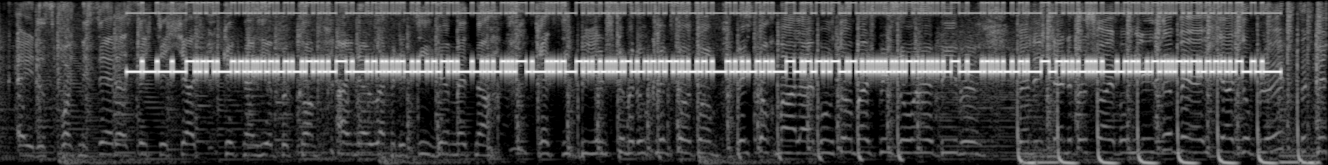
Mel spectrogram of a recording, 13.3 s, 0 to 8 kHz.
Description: RTTY (50 baud, 450 Hz shift), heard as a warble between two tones, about 2300 Hz centre. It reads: IJIUK 5WFB2 K45SV QYZUI 2P8OZ OZJYF J9D7O 6UGAR HIPMC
